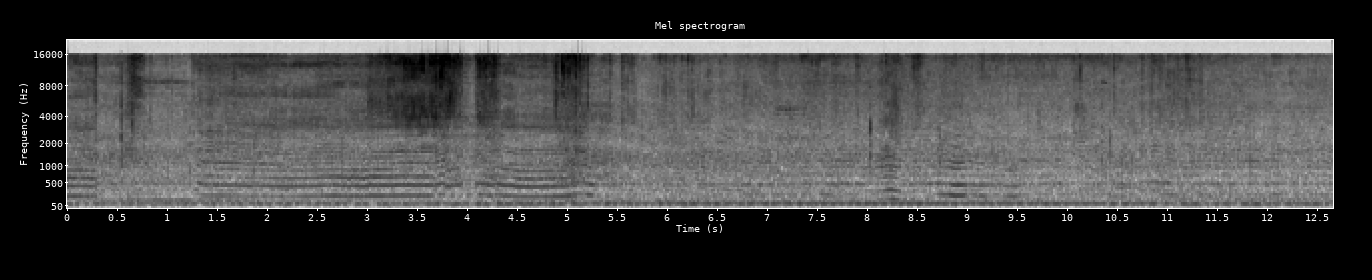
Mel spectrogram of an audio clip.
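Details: Swarm of honey bees confronting a bald-faced hornet; a dense buzz whose tones rise and dip in pitch, swelling around four to five seconds, then a steadier drone continues over low hum.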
